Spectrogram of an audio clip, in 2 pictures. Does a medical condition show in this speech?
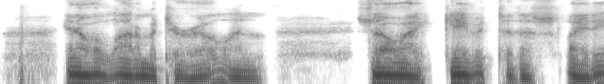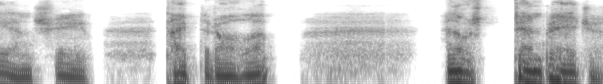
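Yes: absent vocal cords; self-taught speech over about ten years, sounds made first then shaped by mouth, slight hoarseness, unique voice.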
